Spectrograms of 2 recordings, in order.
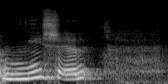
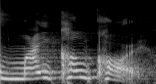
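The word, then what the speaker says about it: Michael Kors: ऐसा लगता है इट्स मिशेल, but guys it's नॉट मिशेल, इट्स माइकल कोर. What?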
